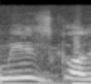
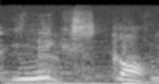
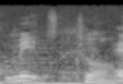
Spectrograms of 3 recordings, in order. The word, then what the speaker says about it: Mixco: a Jorge Plata dice, por no pronunciar bien, Misco, dice Mixco. Mixco.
